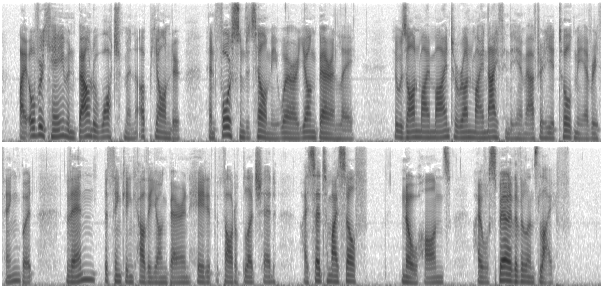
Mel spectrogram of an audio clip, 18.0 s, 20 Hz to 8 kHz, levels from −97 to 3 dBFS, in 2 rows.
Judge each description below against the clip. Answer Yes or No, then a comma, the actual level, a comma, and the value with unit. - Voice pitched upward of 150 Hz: No, low, 115 Hz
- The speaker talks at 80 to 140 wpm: No, fast, 205 wpm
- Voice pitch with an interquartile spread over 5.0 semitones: No, average, 3.4 semitones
